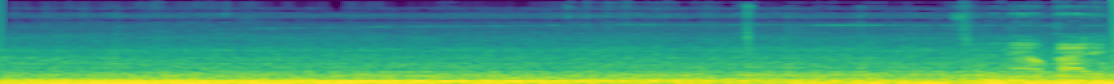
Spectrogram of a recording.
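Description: A truck drives along a snowy motorway in Kent, England, its engine and road rumble loud and steady throughout, with no pause in the low drone.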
